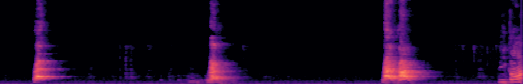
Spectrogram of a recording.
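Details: Tiny fluffy Pomeranian Mimi, frightened by loud noises, gives three harsh single barks about three seconds apart, with silence between and a brief woman's voice at the end.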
